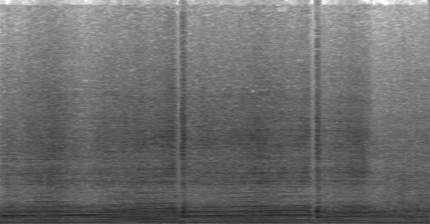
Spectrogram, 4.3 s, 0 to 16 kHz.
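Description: An Italian sports car, either a Lamborghini Gallardo Superleggera or a Ferrari 430 Scuderia, accelerates hard, its engine note climbing steadily and breaking at two quick gear shifts before rising again, loud and close with no talk.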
